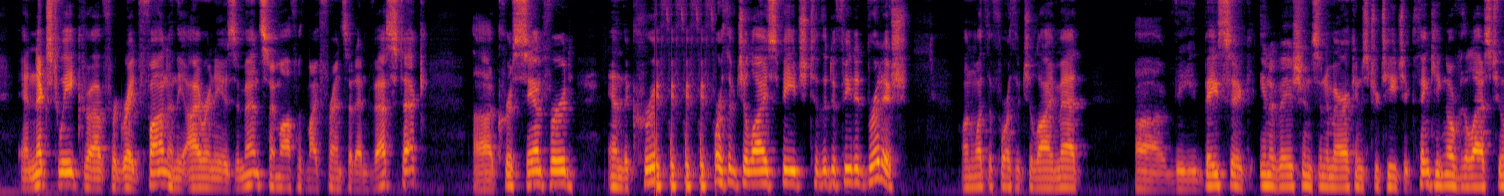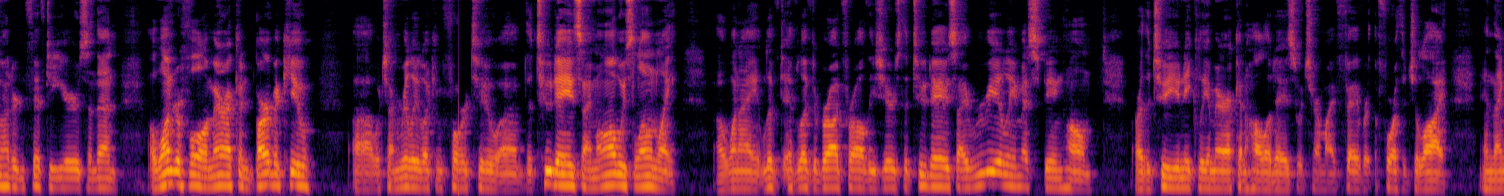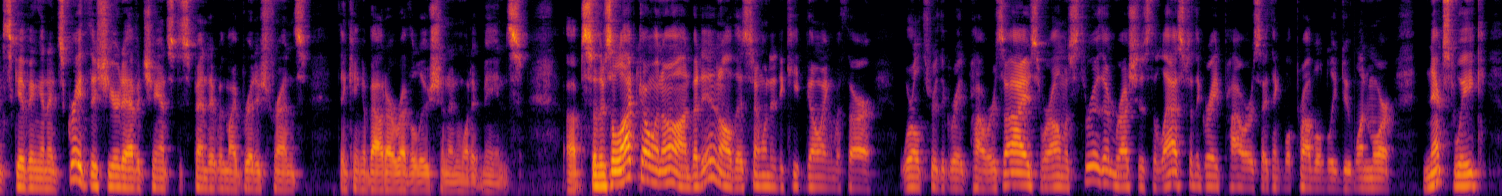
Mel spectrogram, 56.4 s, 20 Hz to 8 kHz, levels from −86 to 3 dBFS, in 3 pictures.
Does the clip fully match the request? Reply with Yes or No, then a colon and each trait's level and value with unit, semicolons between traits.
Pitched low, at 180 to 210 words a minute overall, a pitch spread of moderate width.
Yes: low, 110 Hz; average, 190 wpm; average, 3.8 semitones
